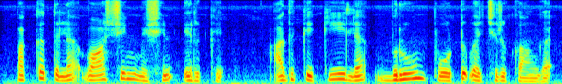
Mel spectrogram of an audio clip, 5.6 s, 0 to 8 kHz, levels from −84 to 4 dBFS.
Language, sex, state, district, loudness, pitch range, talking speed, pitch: Tamil, female, Tamil Nadu, Nilgiris, -18 LUFS, 125-175 Hz, 95 wpm, 145 Hz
